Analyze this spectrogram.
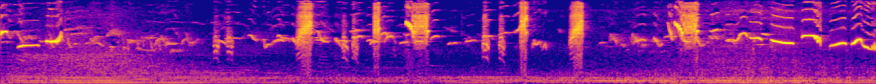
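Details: White-rumped shama, a lively singer used as a lure to provoke captive birds into fighting mood, pouring out varied whistled phrases with sliding notes around the upper range, interspersed with harsh broadband bursts, delivered in rapid succession.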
